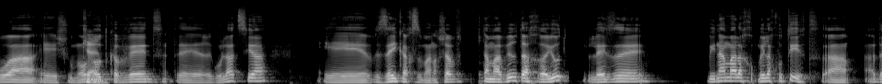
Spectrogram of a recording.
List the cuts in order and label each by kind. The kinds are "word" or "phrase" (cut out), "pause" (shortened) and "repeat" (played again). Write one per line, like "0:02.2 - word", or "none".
0:01.7 - word
0:03.7 - word
0:04.8 - word
0:05.7 - word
